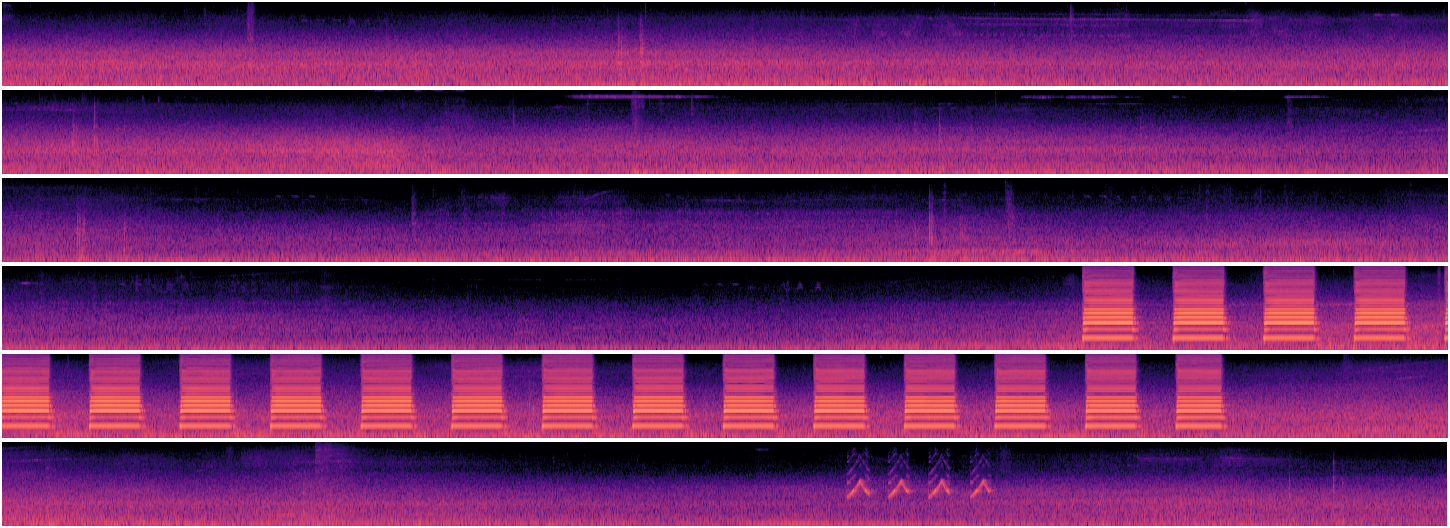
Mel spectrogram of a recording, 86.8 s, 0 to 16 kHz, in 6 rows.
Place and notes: Geležinkelio stotis, Kaunas, Lithuania - City atmosphere interrupted by a car alarm
An older man was sitting alone in a parked car, apparently locked-in by his relatives. While waiting for them to return from wherever they've gone to, he occasionally set of a car alarm, probably by slight movements. Careful, the alarm sound is much louder than the surrounding atmosphere! Recorded with ZOOM H5.
Kauno apskritis, Lietuva, 13 May 2021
